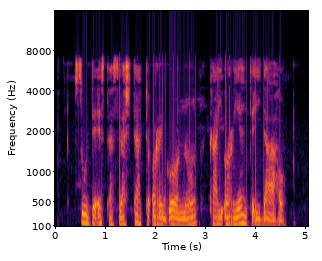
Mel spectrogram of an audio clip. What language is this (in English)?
Esperanto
